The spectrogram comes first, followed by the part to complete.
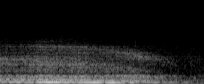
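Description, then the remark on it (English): A car engine rumbles with a deep, steady drone, then gradually winds down and fades as the vehicle slows toward a stop. No voices are heard. “Just step from that car quietly, you.”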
